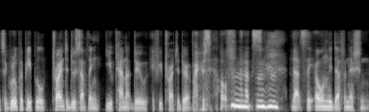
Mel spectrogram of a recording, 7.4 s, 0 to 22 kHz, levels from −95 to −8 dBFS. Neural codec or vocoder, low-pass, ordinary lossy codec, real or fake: codec, 24 kHz, 1.2 kbps, DualCodec; 7.2 kHz; AAC, 32 kbps; fake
